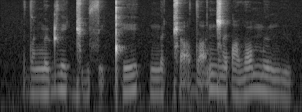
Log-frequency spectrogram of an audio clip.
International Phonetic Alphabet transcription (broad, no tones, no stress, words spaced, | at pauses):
dˤɵŋɵɖ leɡ͡ǁʉsḛǃʰe | ŋɐǁo̰ dˤḛ ŋ͡ǁɐɗiðˤo mɵŋʉ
